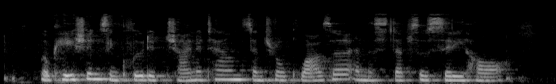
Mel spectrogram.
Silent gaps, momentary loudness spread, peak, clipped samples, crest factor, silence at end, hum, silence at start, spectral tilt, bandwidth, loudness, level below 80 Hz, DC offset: none; 9 LU; -8 dBFS; under 0.1%; 16 dB; 0.45 s; none; 0.05 s; -5.5 dB/octave; 11.5 kHz; -26 LUFS; -60 dBFS; under 0.1%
